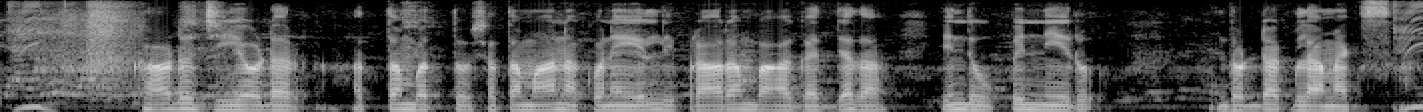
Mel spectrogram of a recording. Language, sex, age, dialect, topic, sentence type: Kannada, male, 18-24, Central, agriculture, statement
